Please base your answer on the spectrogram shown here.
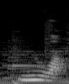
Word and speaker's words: noix: Une noix devient des noix au pluriel et le X n'est pas prononcé. Des noix.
